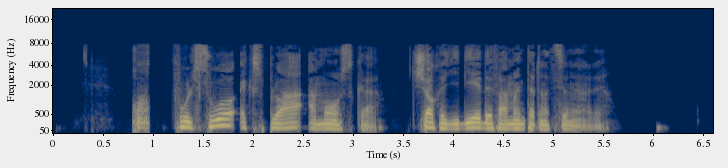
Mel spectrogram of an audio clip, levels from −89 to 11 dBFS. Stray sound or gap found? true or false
true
